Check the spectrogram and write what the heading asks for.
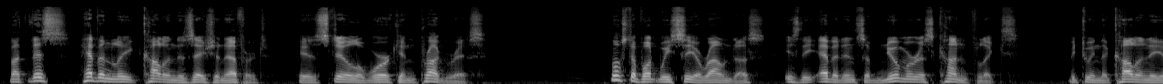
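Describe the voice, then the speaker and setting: A man narrating a nonfiction audiobook in a measured, deliberate reading style. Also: on the low side, no room sound, studio quality.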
